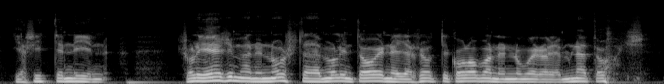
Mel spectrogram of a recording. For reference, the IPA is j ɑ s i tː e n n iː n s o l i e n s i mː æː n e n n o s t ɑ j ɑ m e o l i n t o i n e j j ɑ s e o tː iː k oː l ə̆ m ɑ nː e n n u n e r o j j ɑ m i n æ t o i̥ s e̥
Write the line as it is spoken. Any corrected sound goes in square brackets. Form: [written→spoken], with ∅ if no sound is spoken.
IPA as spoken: j ɑ s i tː e n n iː n s o l i e n s i mː æː n e n n o s t ɑ j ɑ m [e→æ] o l i n t o i n e j j ɑ s e o tː [iː→i] k [oː→o] l ə̆ m ɑ nː e n n u [n→m] e r o j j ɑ m i n æ t o i̥ s e̥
